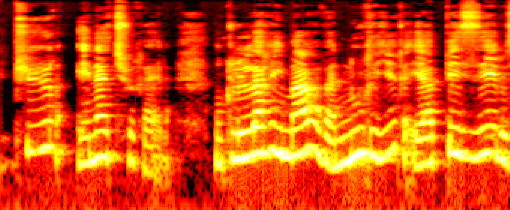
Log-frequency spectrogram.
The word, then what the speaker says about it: larimar: Alors, on va prendre le larimar, d'accord? Larimar, L-A-R-I-M-A-R, ça se prononce.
